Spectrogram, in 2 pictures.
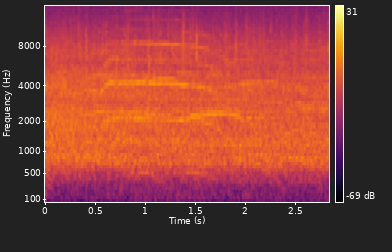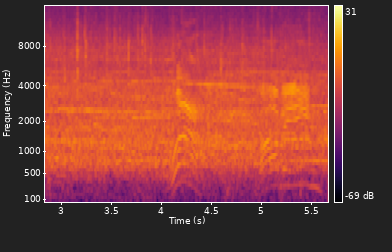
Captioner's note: crowd cheering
